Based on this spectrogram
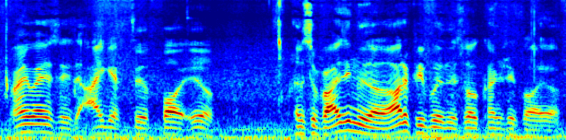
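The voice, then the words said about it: Out of breath, breathless speech. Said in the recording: “I'm out of breath, man. I'm out of breath.”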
